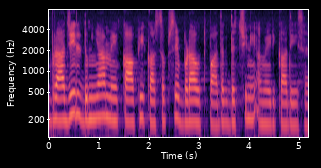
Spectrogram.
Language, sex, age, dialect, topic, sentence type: Hindi, female, 31-35, Awadhi Bundeli, agriculture, statement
